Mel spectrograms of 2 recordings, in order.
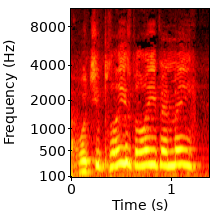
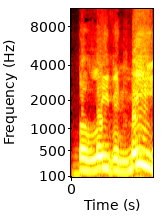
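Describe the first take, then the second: First: High, soft, timid asking; softly pitched-up polite plea; mock pleading request. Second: Loud, forceful order; commanding, punched-out imperative; firm command. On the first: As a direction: ask meekly, as if begging a favor. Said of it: "This isn't a request". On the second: Acted. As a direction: give it as an order, not a request. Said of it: "It's a command".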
